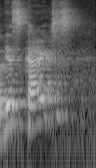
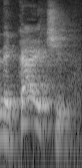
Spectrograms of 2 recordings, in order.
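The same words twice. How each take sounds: First: Every written letter of the name is sounded out. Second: Some written letters of the name stay silent. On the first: The speaker calls it wrong. "embora se, se escreva Descartes" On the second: The speaker calls it right. "a pronúncia correta é Descartes"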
